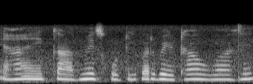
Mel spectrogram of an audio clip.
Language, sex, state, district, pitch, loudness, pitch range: Hindi, female, Uttar Pradesh, Budaun, 240 Hz, -15 LUFS, 230-250 Hz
